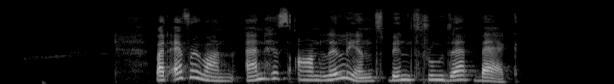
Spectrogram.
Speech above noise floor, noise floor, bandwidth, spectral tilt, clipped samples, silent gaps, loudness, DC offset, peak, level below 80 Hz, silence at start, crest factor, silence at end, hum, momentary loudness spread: 51 dB; -79 dBFS; 15.5 kHz; -5 dB/octave; under 0.1%; none; -28 LUFS; under 0.1%; -8 dBFS; -70 dBFS; 1.35 s; 22 dB; 1 s; none; 6 LU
